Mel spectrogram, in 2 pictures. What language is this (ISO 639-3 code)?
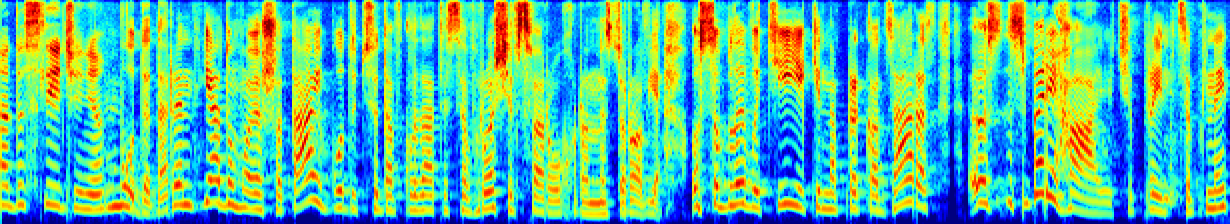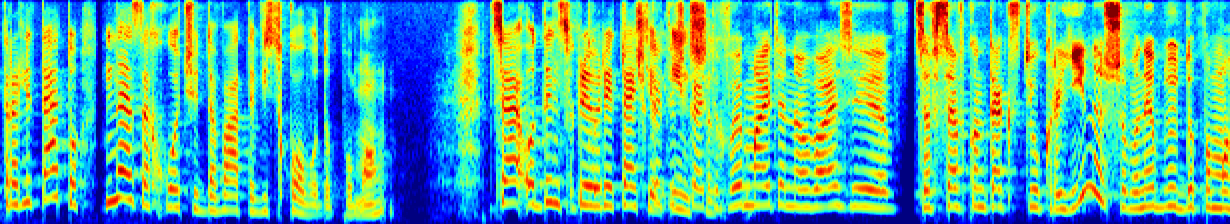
ukr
